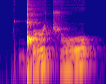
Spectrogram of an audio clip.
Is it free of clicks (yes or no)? no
